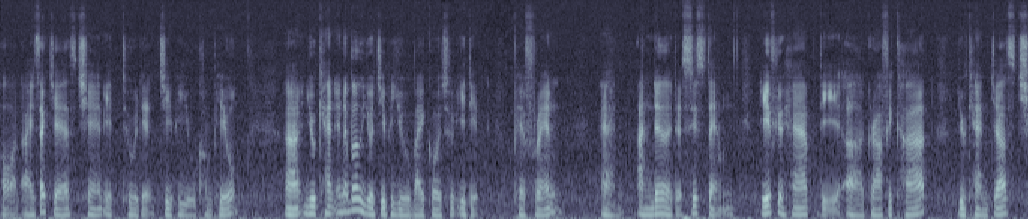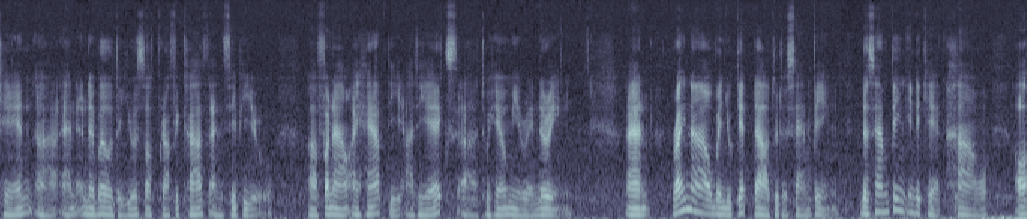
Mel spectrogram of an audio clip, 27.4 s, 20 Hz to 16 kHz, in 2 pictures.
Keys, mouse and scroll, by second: 4.6-6.5 drag, 23.3-26.7 scroll down 4.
